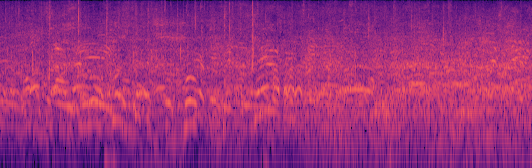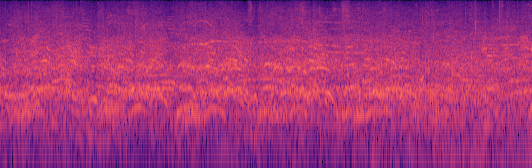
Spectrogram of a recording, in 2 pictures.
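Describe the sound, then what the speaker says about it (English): Boxing arena crowd chanting and cheering continuously after Jeff Lacy's world title win, a dense loud roar of many voices with rhythmic chant swells, an announcer talking over it. "The chants of USA from the crowd here, celebrating Jeff Lacy's victory"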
